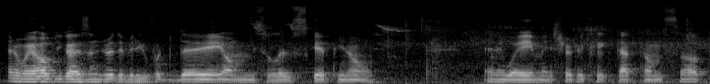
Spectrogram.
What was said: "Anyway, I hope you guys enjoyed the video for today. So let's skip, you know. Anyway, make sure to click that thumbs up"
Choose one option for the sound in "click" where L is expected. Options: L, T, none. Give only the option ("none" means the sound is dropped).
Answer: none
